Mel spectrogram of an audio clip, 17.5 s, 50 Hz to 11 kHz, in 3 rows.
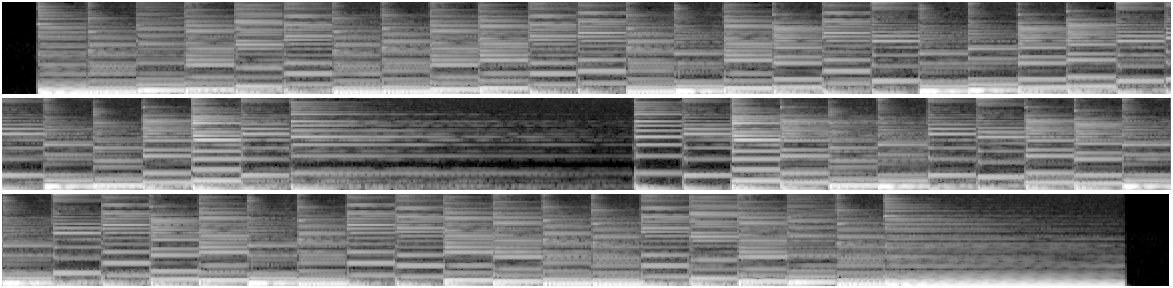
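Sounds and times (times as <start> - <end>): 
guitar playing A minor pentatonic on three strings: 0.2 - 17.4.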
